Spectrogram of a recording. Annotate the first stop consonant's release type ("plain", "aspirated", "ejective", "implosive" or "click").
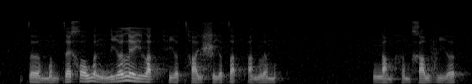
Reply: plain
